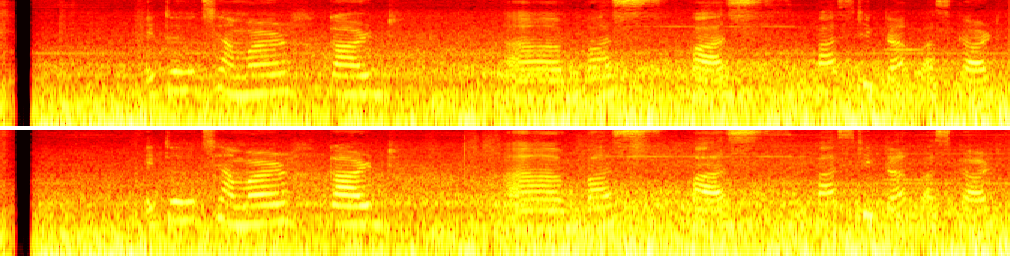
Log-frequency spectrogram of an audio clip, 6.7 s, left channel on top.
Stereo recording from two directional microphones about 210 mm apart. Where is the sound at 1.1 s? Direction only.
15° right (ahead or behind).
